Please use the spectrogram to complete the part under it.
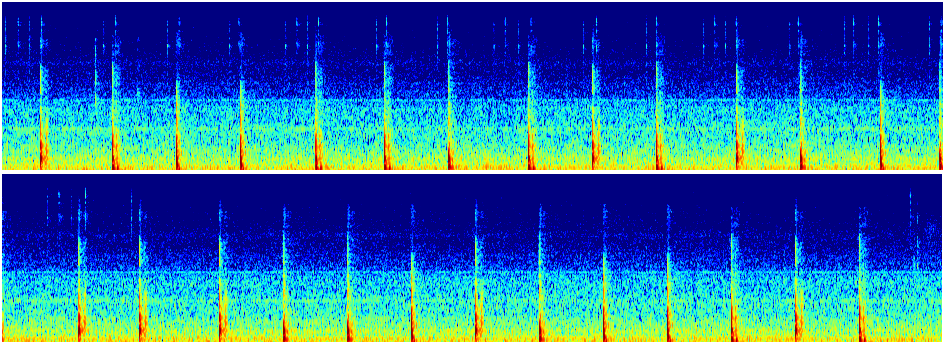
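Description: Stone blocks are placed one after another with short dull thuds, in a steady rhythm.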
